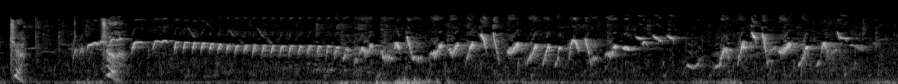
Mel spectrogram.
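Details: Aceh white-rumped shama in rough trill style: a sharp opening note, then a long rapid rattling trill slowly falling in pitch, followed by loud varied chopped phrases jumping between high and lower notes.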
